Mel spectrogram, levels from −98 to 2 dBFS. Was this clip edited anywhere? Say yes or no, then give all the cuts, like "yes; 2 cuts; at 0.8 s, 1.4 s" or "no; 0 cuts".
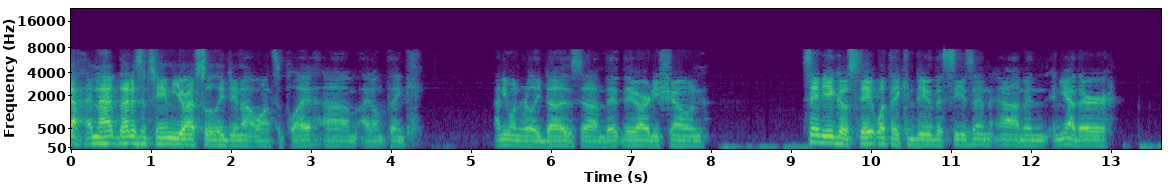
no; 0 cuts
